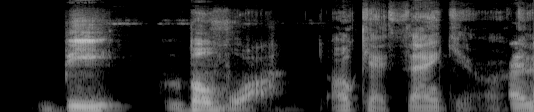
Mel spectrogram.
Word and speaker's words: Beauvoir: Jean Beauvoir, right? Beauvoir, and it's Beau, but it's like a bo. Beauvoir.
